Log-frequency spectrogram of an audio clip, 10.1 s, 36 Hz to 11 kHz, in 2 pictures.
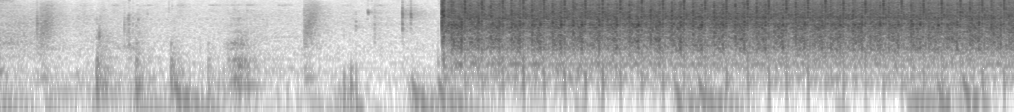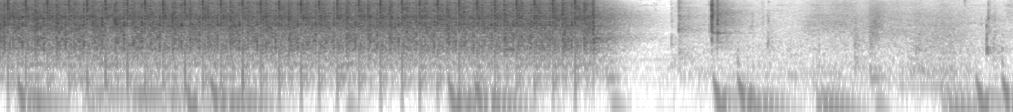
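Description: A GBLS DAS limited edition M4A1 gas airsoft rifle fires one long rapid burst of BBs for about six seconds until the magazine empties and the bolt locks back, framed by mechanical clicks and handling before and after.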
